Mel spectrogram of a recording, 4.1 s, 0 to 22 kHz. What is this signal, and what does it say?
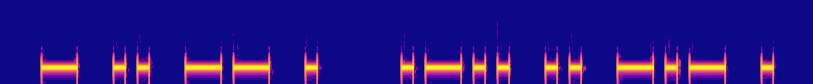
Morse code, heard as a keyed tone, about 20 wpm, 700 Hz. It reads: TIME LIKE
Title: Sentences from Top 600 Words 20wpm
